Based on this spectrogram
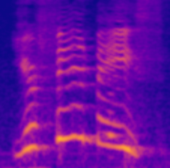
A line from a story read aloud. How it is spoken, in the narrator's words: Adam says frantically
